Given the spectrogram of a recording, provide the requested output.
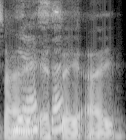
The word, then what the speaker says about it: Sai: so tell me you mentioned your name is Sai am I saying it right yeah my name is sa I you call me Sai Sai you know what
